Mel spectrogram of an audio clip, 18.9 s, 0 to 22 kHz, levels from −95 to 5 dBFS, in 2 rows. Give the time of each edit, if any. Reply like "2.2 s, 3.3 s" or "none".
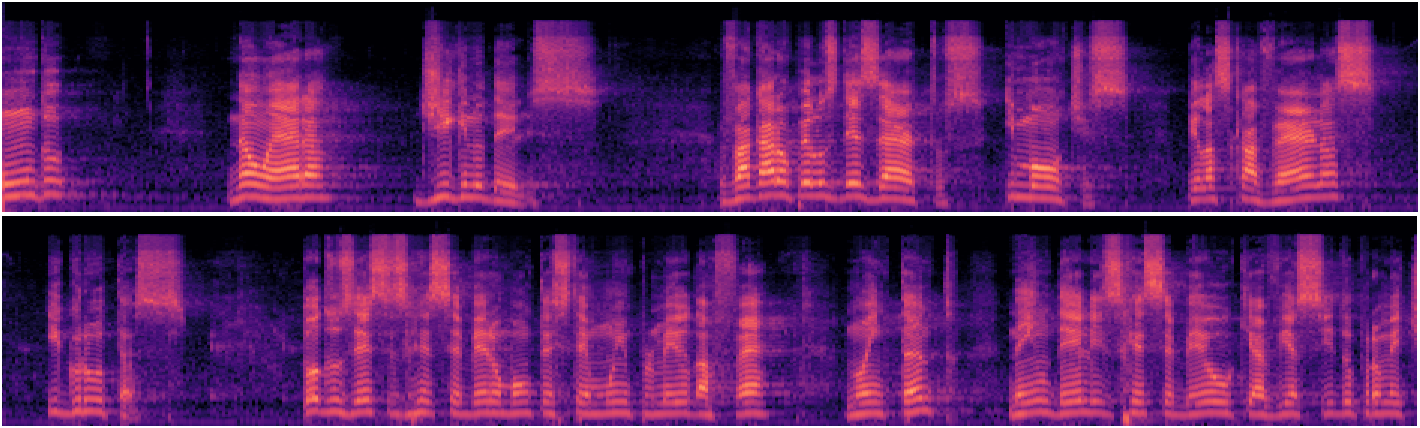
none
